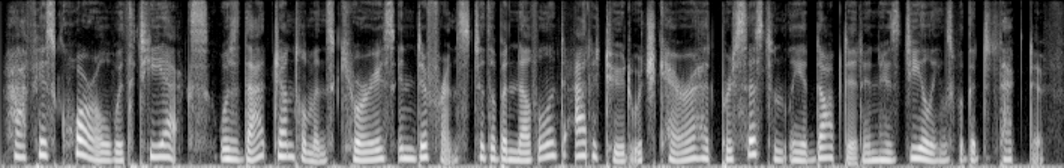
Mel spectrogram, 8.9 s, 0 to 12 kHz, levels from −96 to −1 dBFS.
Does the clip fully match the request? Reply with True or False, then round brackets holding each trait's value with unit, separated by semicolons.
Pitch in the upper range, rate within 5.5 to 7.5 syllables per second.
True (195 Hz; 6.0 syllables/s)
